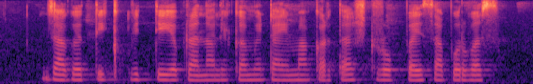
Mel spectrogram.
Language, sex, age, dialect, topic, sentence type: Marathi, female, 18-24, Northern Konkan, banking, statement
